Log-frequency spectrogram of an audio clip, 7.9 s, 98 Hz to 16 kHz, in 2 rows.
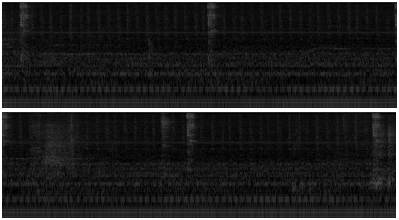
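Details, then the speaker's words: Hotronic AP41 NTSC time base corrector, power supply partly recapped; relay clicks sharply about every two seconds over a quiet hum as the supply keeps pulsing and it won't start though power light is on; failed filter capacitors suspected. "it's still not starting you can hear it click click click click that's the relay over here clicking put in bypass it won't do that but the power light is on the front you see the light so we're still we still have a PSU problem on here"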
